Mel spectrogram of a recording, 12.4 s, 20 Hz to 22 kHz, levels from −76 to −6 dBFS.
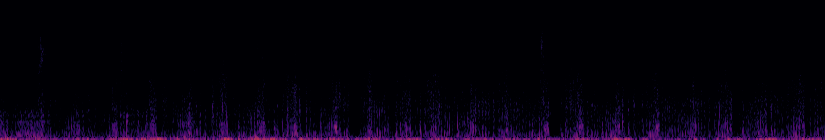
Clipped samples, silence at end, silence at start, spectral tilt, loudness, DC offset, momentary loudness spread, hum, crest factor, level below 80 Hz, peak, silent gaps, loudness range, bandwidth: under 0.1%; 0 s; 0 s; -4.5 dB/octave; -60 LUFS; under 0.1%; 4 LU; none; 16 dB; -58 dBFS; -36 dBFS; none; 1 LU; 16.5 kHz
